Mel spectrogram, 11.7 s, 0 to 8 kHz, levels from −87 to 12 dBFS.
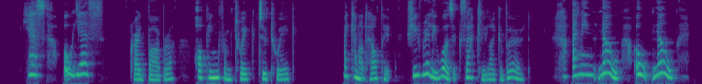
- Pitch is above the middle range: Yes, high, 235 Hz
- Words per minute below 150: Yes, slow, 135 wpm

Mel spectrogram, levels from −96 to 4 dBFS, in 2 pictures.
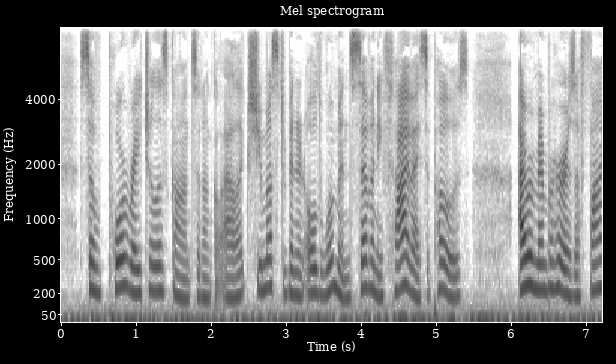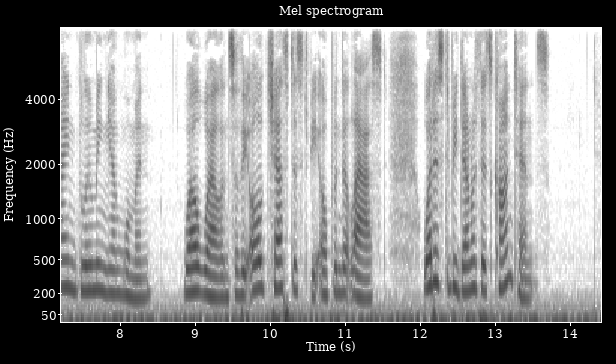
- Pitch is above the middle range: Yes, high, 210 Hz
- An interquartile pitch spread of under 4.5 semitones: No, average, 4.8 semitones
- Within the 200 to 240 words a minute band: Yes, fast, 205 wpm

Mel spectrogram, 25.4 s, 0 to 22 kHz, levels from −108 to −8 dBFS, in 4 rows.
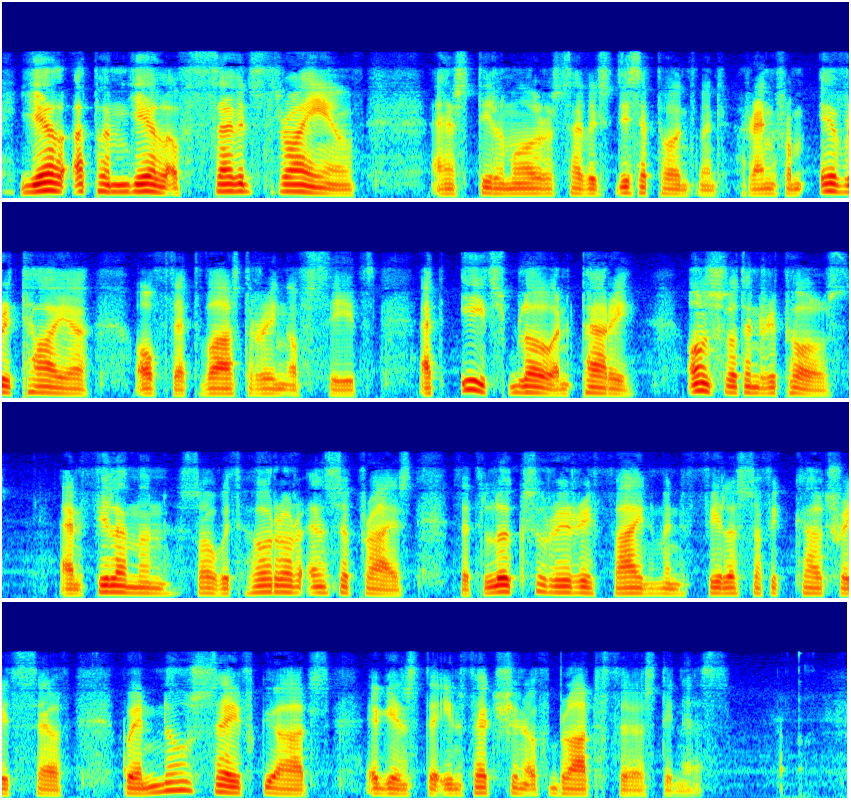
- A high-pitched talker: No, low, 110 Hz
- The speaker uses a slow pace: Yes, slow, 120 wpm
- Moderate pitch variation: Yes, average, 4.3 semitones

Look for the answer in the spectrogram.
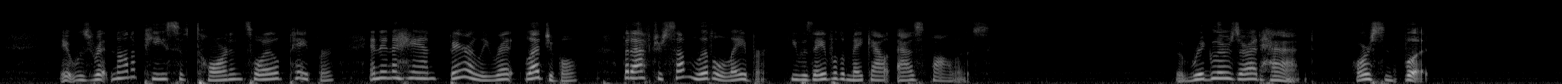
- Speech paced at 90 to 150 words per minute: Yes, average, 145 wpm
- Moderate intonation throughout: Yes, average, 5.0 semitones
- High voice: Yes, high, 240 Hz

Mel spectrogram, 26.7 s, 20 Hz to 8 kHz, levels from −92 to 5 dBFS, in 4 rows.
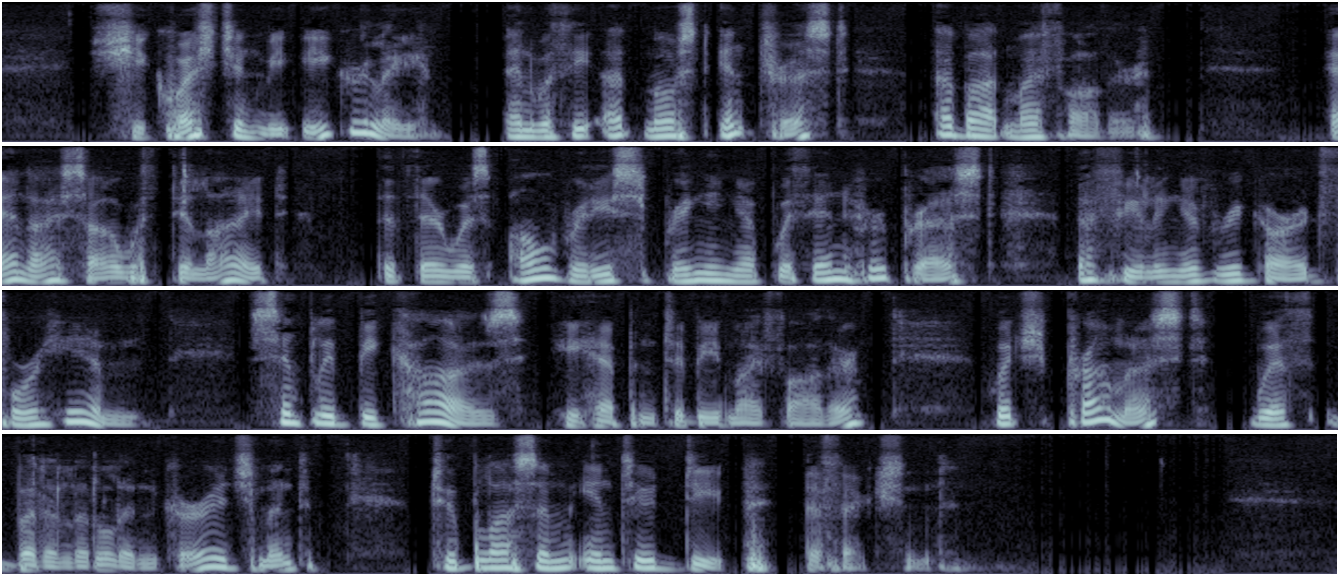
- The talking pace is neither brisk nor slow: No, slow, 115 wpm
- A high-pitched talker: No, medium, 140 Hz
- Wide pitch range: Yes, wide, 6.3 semitones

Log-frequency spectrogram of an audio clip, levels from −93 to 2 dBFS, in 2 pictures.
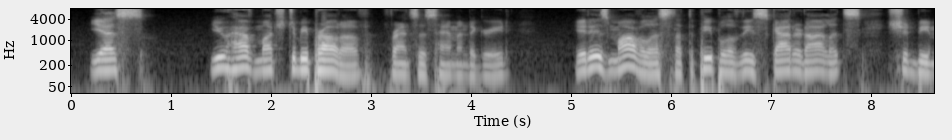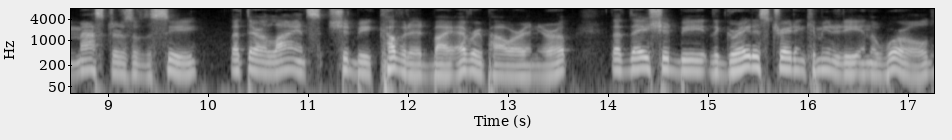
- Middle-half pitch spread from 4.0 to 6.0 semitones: Yes, average, 4.5 semitones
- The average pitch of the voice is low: Yes, low, 130 Hz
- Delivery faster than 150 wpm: Yes, average, 170 wpm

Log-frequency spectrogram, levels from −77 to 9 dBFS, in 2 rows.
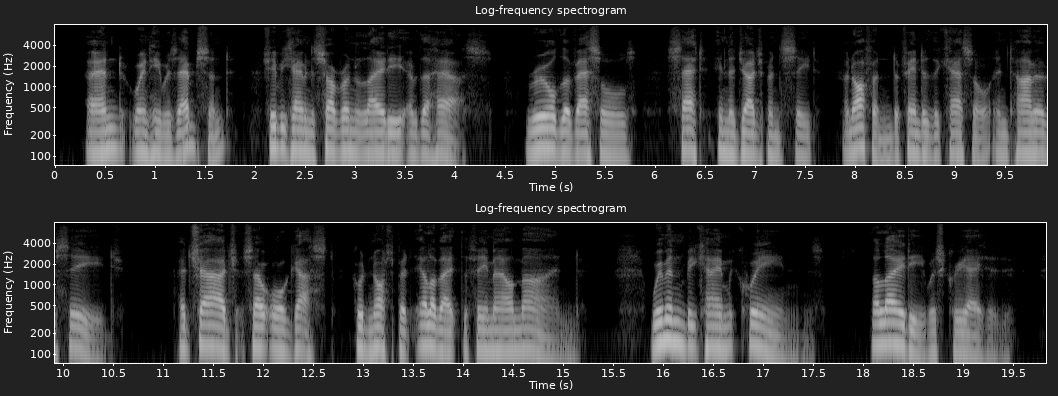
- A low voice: Yes, low, 110 Hz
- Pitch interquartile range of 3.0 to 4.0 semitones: Yes, average, 3.4 semitones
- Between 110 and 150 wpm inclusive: Yes, average, 145 wpm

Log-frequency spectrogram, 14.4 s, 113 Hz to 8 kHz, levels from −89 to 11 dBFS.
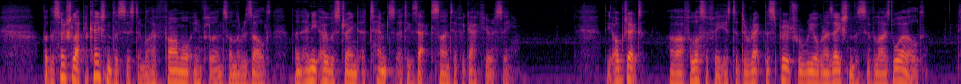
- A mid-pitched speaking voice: No, low, 100 Hz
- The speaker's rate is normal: Yes, average, 160 wpm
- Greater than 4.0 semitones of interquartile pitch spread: No, average, 3.3 semitones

